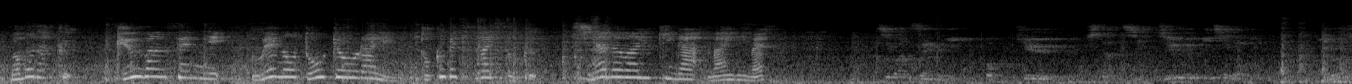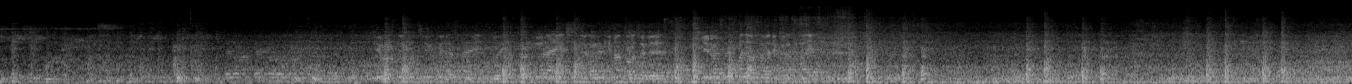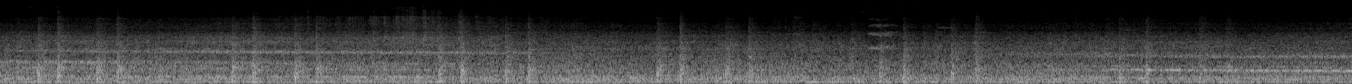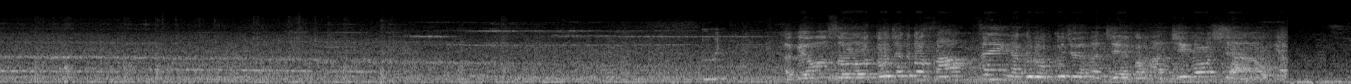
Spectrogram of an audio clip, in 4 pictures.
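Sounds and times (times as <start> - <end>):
electric train rumbling: 0.0 - 54.0.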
